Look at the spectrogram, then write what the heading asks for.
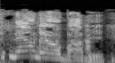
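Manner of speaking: laughing. Real, not acted. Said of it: "I can't keep a straight face now".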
